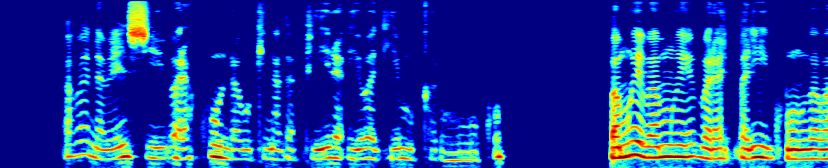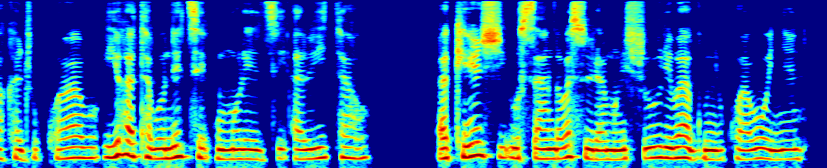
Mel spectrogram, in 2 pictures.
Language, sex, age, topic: Rundi, female, 25-35, education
